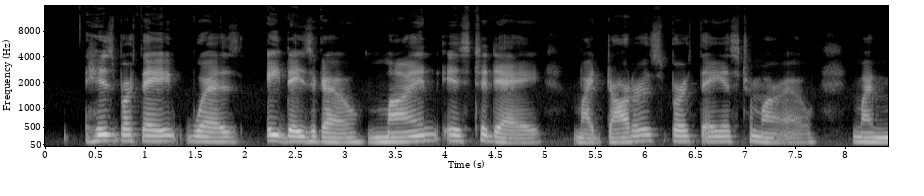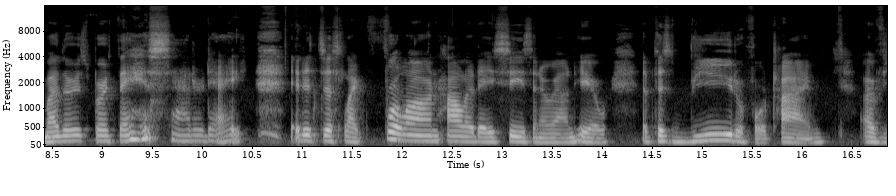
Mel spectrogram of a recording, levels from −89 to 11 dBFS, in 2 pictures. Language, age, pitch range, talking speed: English, 60-79, 110-135 Hz, 120 wpm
